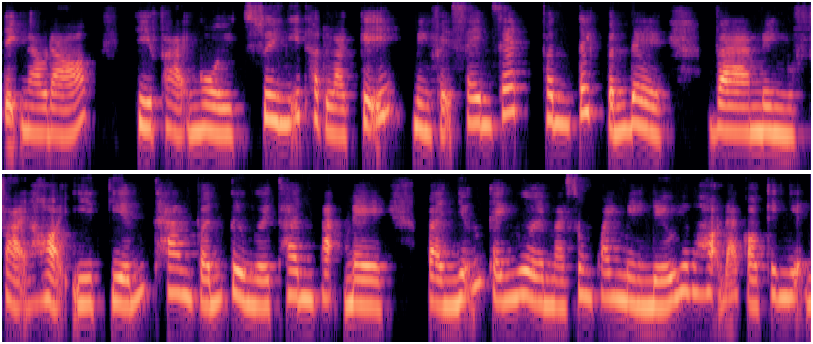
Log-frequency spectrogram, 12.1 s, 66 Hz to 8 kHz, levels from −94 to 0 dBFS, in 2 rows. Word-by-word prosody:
định 220 - -1
nào 195 -1 -1
đó 195 +8 -1 0.4
thì 235 -2 +4
phải 205 -2 -4
ngồi 200 -1 +2
suy 285 +7 +2
nghĩ 255 +5 +1
thật 290 -6 -3
là 195 -2 -1
kỹ. 325 +6 +1
Mình 220 -4 0
phải 190 -1 -4
xem 255 -2 +1
xét, 340 +8 +1 0.2
phân 260 -3 +2
tích 345 +1 +3
vấn 210 +1 +2
đề 225 -6 +2 0.4
và 205 -1 +3
mình 205 -2 +2
phải - - 0
hỏi 225 - +2
ý 205 0 0
kiến, 215 +5 +1
tham 275 -4 0
vấn 205 +2 0
từ 250 -3 +5
người 195 -2 +1
thân, 240 +1 +1
bạn 235 - 0
bè 195 -2 +4 0.4
và 220 -3 +2
những 230 - +1
cái 220 0 -2
người 235 -2 +2
mà 195 -1 -2
xung 245 +6 -3
quanh 235 -1 -1
mình 195 -2 +1
nếu 195 +2 +3
như 285 +2 +1
mà 270 -2 -5
họ 280 - +1
đã - - -3
có 200 - -1
kinh 240 0 -1
nghiệm 225 -3 -3
220 Hz, 235 wpm, -23 LUFS, 200-255 Hz, 0.4 s, từ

